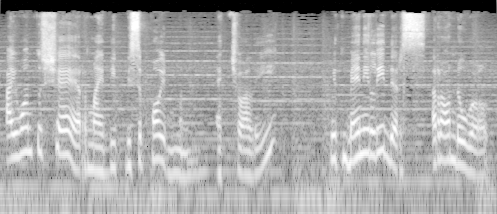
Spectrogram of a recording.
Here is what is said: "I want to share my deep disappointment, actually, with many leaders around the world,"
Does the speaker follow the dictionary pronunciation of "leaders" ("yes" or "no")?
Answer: no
